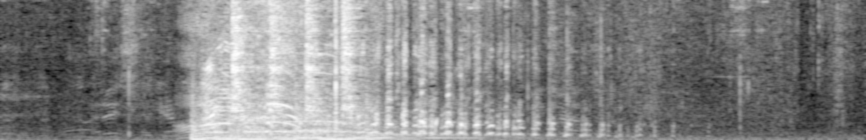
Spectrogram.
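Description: Film soundtrack: about a second in, a sudden loud voice-like cry over a low held tone, which trails off in a fast fluttering pulse that fades away.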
